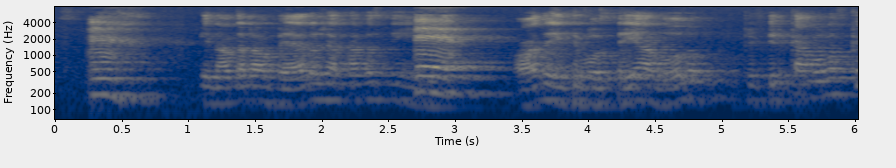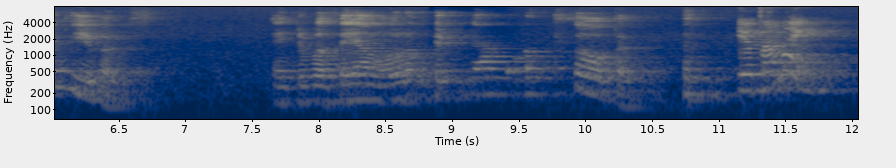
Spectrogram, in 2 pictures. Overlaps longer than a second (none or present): none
